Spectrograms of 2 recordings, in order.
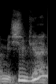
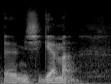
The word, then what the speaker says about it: Michigan: Euh, dans les lacs, on a le lac Michigan, évidemment, Michigan qui mhm. veut dire lac large en euh, Ojibwe. Euh, puis la, prononciation, c'est Michigan, Michigama.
